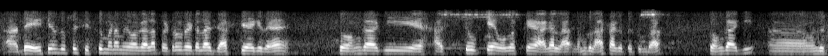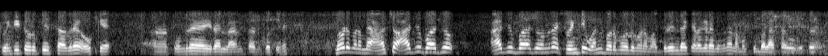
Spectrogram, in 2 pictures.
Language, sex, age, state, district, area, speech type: Kannada, male, 18-30, Karnataka, Mandya, rural, conversation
